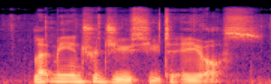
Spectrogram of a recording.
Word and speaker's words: Eos: Let me introduce you to Eos. Her name is pronounced E-O-S-S, soft and gentle, like a sigh.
